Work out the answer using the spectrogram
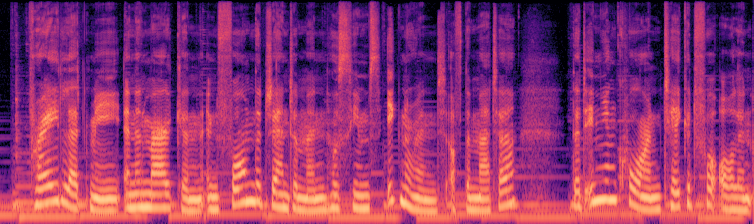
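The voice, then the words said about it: Ben Franklin impression, German accent. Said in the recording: “my best Ben Franklin impersonation ... Benjamin Franklin with a German accent”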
